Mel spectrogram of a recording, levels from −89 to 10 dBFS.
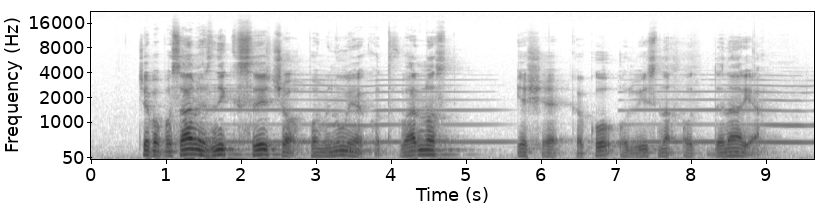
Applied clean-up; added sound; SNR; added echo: none; Wind instrument, woodwind instrument; 17 dB; none.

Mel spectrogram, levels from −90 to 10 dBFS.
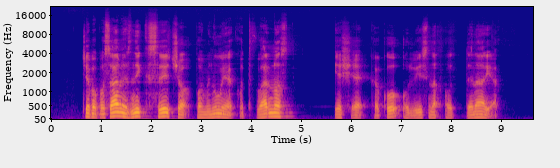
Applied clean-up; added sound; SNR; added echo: neural mask model DeepFilterNet 3.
